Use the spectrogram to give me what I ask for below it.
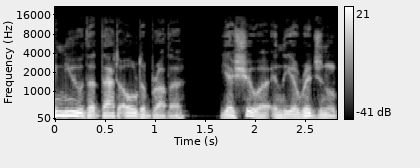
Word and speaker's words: Yeshua: They knew that that older brother Yeshua in the original pronunciation or Jesus in the Greek transliteration was treated a little differently by the parents.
